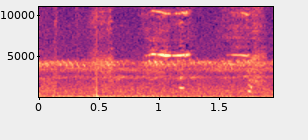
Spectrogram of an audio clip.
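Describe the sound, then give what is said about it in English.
A puppy whimpers softly with thin, high-pitched whines, a few brief rising cries breaking through a low background hum. It sounds faint, with no one talking. “Oh, is he gonna cry like that the whole time?”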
